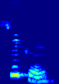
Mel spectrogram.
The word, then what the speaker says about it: Suicune: If you spelled it out in the Romanized Japanese Romaji, it would be Suikun. It would still be pronounced the same, Suicune.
